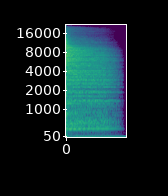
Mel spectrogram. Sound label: FX Cymbals, Percussion; Dance Synths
